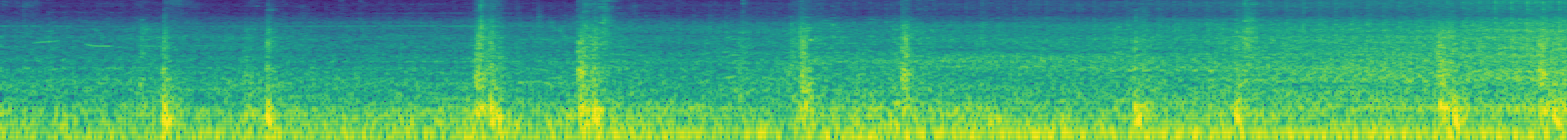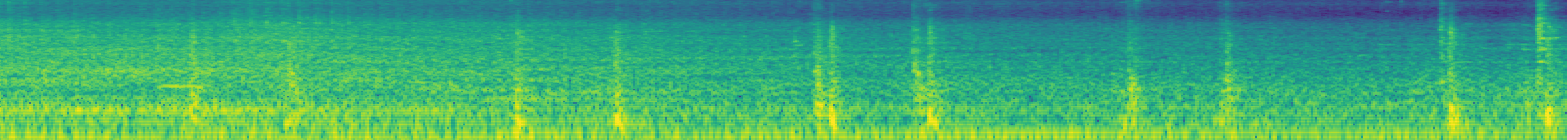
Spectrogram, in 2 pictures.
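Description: Passenger coaches of a Bangladesh Railway intercity train rolling past at low speed. The wheels clack over rail joints, often in pairs about half a second apart, over a steady low hum and rolling rumble that swells in the middle.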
